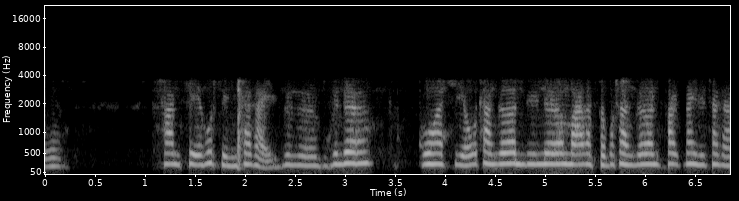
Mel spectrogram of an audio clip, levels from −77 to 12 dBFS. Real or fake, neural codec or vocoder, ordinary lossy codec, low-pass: fake; vocoder, 22.05 kHz, 80 mel bands, HiFi-GAN; Opus, 16 kbps; 3.6 kHz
